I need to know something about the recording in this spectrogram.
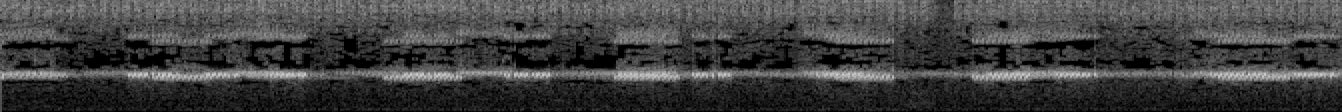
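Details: High-pitched cricket chirps on a summer night, trilled bursts under a second long coming about once a second, a clear ringing tone against near-silence.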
